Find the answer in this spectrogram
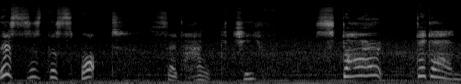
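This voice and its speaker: Using a put-on character voice, a woman speaks at an extremely high pitch and a very slow pace. Clear background noise is audible. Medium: read story.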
